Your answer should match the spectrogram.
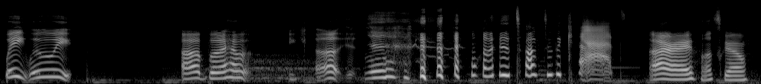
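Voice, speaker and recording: A woman's voice: high-pitched, takes it slowly. A woman streaming a game with playful, giggly commentary, reading the on-screen text aloud. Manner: giggly, excitable. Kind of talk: playful gaming commentary with read-aloud dialogue.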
